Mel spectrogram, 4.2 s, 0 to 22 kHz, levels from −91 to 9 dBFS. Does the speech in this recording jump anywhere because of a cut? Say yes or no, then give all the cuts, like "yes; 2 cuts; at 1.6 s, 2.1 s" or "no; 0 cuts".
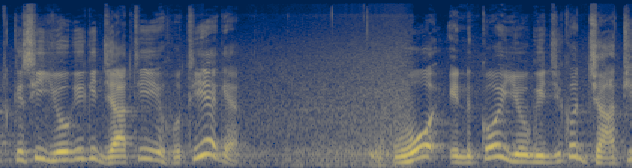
no; 0 cuts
